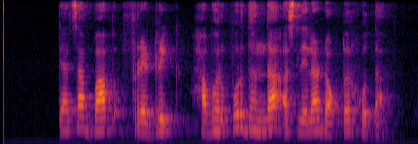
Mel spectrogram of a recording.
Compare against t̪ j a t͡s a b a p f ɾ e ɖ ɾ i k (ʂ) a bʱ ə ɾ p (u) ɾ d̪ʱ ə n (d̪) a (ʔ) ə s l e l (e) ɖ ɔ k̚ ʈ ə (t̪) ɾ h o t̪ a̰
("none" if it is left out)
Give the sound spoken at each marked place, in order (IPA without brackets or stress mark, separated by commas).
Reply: h, uː, d̪, ʔ, a, none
